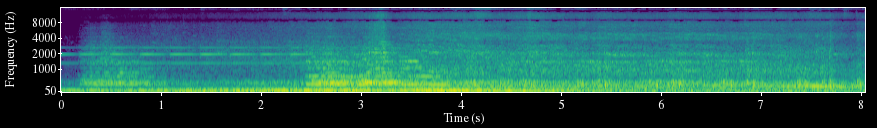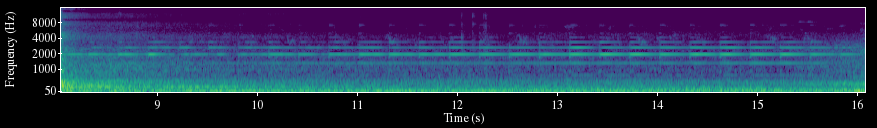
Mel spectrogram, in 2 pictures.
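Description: Train horn sounding two blasts, the second about two and a half seconds after the first, as a train rushes past with the loud rush of its cars, which stops abruptly about eight seconds in. A grade-crossing warning bell rings with a steady high tone before the train noise and after it.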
